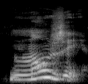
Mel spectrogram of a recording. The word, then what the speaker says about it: manger: And the only letter that actually stays the same is M. So, A-N is pronounced as en, en, E-N. Same spelling as E-N. The G is turning into a soft G because it's followed by a E. J, j, mange. And then we have E-R that sounds like a E. Manger.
